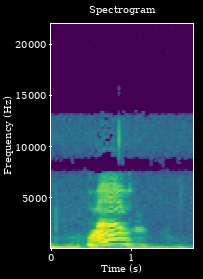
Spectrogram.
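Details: Eric, a senior tabby cat from England, gives one clear meow indoors that rises and then falls, lasting about half a second, after a woman asks what noise he is making today.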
